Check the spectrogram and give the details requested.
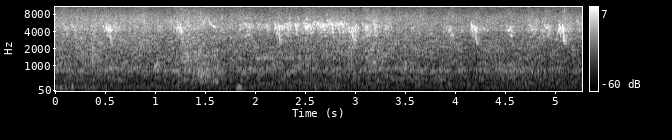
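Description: Birds chirping: many short, high, downward-sliding chirps at an uneven pace, over a steady high hiss.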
